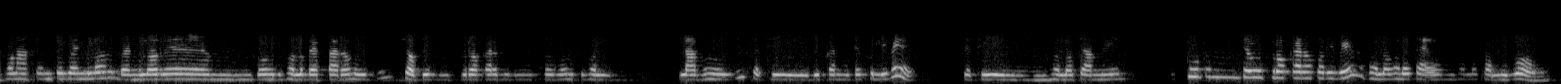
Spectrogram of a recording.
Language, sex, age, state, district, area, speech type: Odia, female, 45-60, Odisha, Sambalpur, rural, conversation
